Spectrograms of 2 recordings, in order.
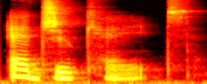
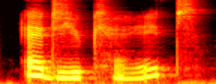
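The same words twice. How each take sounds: First: The middle sounds like 'ju', d and y merged. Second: The middle sounds like 'dyu', with separate d and y. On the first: "with J coalescence" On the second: "R P"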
